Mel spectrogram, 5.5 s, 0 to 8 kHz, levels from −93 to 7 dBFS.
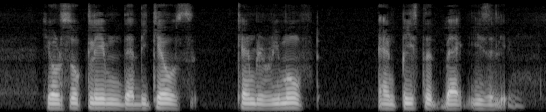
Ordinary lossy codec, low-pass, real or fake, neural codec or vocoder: MP3, 48 kbps; 7.2 kHz; real; none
